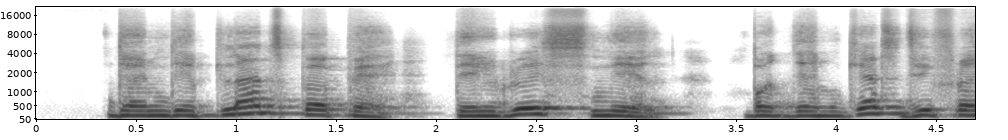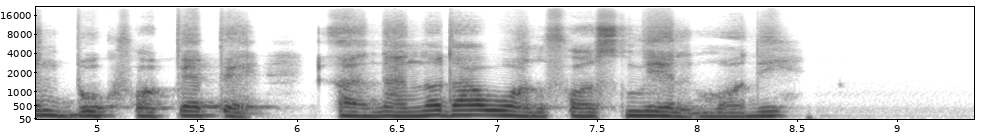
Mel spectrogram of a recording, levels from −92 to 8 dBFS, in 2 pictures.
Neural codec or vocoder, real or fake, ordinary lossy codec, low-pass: autoencoder, 48 kHz, 32 numbers a frame, DAC-VAE, trained on Japanese speech; fake; none; none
